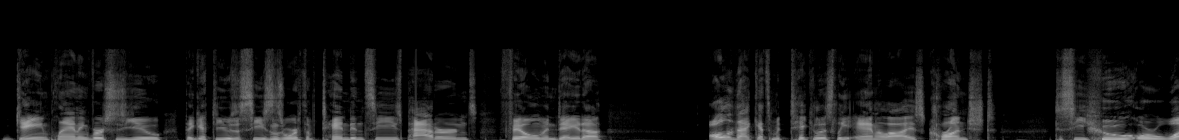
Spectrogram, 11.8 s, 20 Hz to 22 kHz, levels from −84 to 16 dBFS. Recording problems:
abrupt cut into speech; at the end

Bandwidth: 14.5 kHz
